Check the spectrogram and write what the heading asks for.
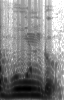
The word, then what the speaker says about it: wound: की तरह भी यूज होता है, और इसका प्रोनाउंसिएशन होता है वूंड, जिसे कहते हैं जख्म, इंजरी, है ना, इंजरी, जख्म।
